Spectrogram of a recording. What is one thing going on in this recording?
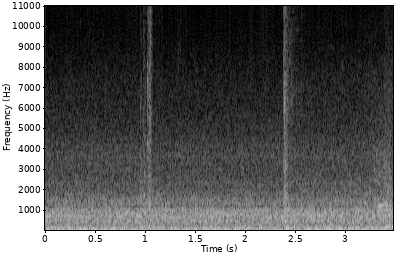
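A car door opens and shuts with a click.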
